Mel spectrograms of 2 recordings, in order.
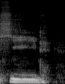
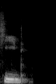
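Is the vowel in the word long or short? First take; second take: long; short. First: The vowel is said long. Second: The vowel is said very short. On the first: "as opposed to" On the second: "a really short E in this context"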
